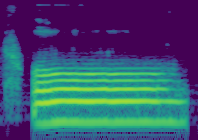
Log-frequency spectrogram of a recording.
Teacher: जैसे ओम शब्द में तीन मात्रा होगी क्योंकि हम ओ को खींच रहे हैं, ओम, तो वहां पर प्लुत हो जाएगा।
